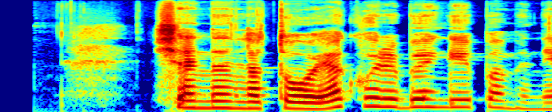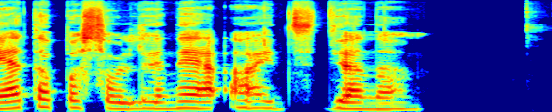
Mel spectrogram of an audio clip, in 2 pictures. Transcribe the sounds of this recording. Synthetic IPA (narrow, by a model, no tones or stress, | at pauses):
ʃʲɛnʲd̪ʲɛnlʲiɛt̪oːjɛkʊɾʲɪbʲɛŋʲɡʲɛɪpɐmʲɪnʲeːt̪ɐpɐsɒʊlʲɪnʲeːʔɐɪt̪ʲsd̪ʲiɛnɐ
